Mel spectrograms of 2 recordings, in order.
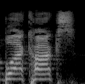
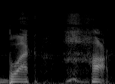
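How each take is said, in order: First: The word is said quickly and run together. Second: The word is said slowly with every sound clear. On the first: It can sound like a rude word. The speaker calls it wrong. "if you say it really fast" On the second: It clearly names the team. The speaker calls it right. "No, it's Blackhawks. So therefore, you have to pronounce it"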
